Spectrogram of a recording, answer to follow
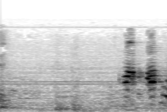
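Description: A short lull in the talk, then a person's voice starting about one and a half seconds in.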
